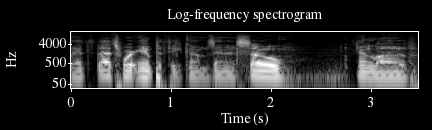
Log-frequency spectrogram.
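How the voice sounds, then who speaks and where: A man with a Kentucky accent. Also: quiet background. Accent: Kentucky Southern US. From Kentucky, Elizabethtown. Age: 50s. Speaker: podcaster. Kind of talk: live stream monologue. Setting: home live stream. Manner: casual, rambling pace.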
